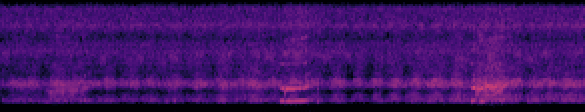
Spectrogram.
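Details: Frogs calling at night, a dense chorus of rapid pulsed croaks in a steady band, with two brief louder whistled notes near three and five seconds rising above the continuous background din.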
